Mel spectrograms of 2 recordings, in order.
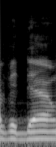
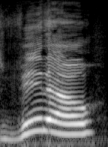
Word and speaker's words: Vito: I got my guy Vidal in the chat, man. Oh, but hold on. It's not Vidal. It's Vito. It's Vito. I peeped that. He pronounces it Vito. My bad, bro, for pronouncing it wrong.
